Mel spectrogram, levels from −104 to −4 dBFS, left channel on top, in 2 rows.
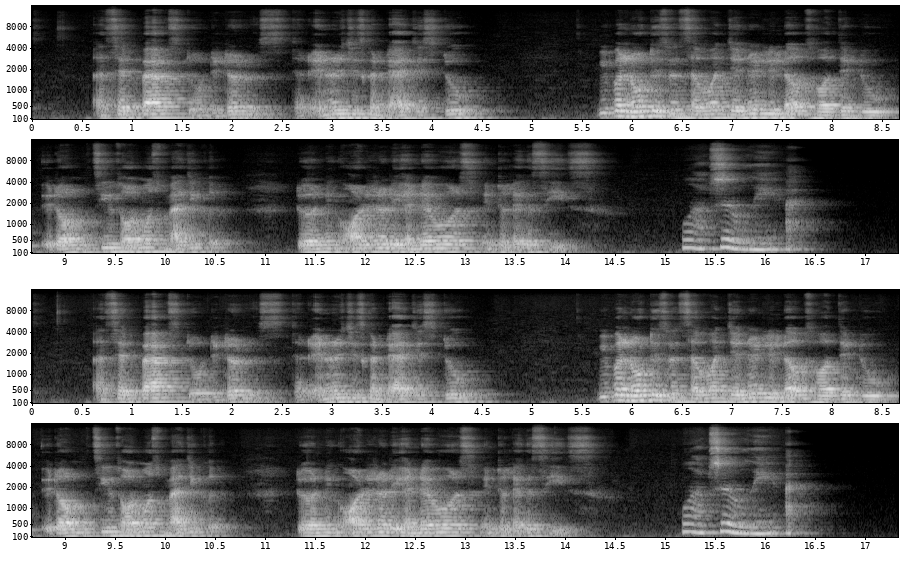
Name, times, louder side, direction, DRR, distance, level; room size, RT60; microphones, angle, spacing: voice 1, 0.6-4.5 5.7-10.6 11.3-14.0, equal, 15° right, -1 dB, 2.0 m, -23 dB
voice 2, 15.2-16.3, right 1 dB, 50° right, 2 dB, 1.3 m, -26 dB
11.5 x 6.1 x 5.1 m, 0.72 s
head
